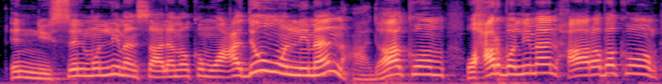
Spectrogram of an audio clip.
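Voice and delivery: loud, high preaching recitation; fervent declaration. Real, not acted. Preacher pledging enmity to the Imams' enemies, fervent proclamation. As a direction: proclaim the pledge with rising force.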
